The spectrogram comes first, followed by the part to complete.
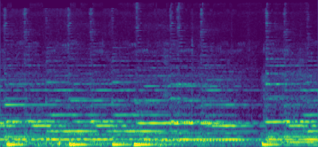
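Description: Soft instrumental music with sustained tones and a low pulsing beat; no animal sounds are heard.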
